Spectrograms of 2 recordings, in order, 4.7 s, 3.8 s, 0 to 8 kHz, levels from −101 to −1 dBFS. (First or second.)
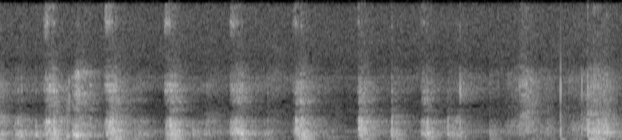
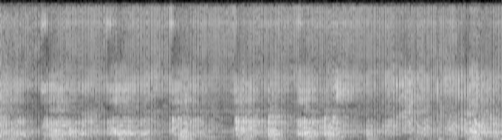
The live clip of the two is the first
